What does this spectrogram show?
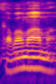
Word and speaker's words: Kavamama: The Speaker, it is pronounced Kavamama and loosely translated to mother is better.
